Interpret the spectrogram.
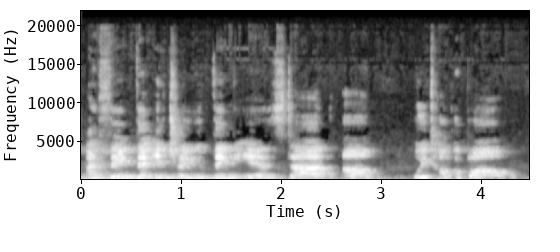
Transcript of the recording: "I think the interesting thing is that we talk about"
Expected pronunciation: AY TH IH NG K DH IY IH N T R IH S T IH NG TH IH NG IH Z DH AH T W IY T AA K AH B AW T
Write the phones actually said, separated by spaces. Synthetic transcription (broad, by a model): AY TH IH NG K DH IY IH N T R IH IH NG TH IH NG IH Z DH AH T W IY T AA K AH B AW T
